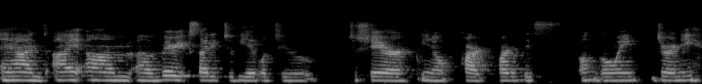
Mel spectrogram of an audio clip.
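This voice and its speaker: In an Argentine accent, the speaker talks at a fairly slow pace in a flat monotone, with hardly any pauses. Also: woman, medium pitch for a woman. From Argentina. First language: Spanish. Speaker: architect. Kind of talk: panel interview. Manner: halting.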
